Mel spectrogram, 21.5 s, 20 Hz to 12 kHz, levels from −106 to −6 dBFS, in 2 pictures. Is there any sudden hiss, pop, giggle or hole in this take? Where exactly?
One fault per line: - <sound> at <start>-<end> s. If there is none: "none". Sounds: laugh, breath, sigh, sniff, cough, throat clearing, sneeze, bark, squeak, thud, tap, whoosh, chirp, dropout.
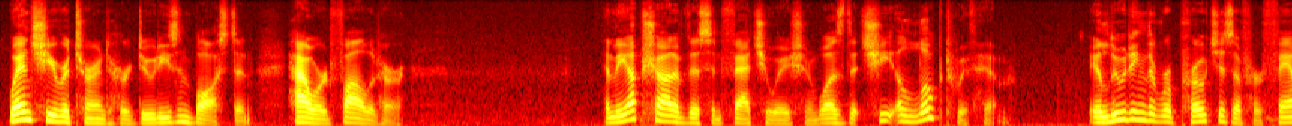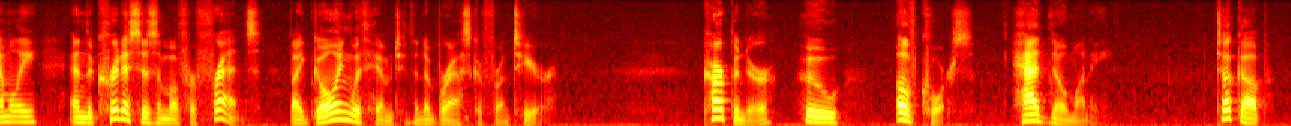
none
